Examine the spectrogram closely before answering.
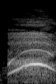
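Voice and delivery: very high, loud gasp; shocked gasp. Real, not acted. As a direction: gasp sharply in alarm. Reacts to near killing.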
